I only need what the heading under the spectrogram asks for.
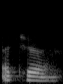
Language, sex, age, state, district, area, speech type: Dogri, female, 45-60, Jammu and Kashmir, Samba, urban, conversation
